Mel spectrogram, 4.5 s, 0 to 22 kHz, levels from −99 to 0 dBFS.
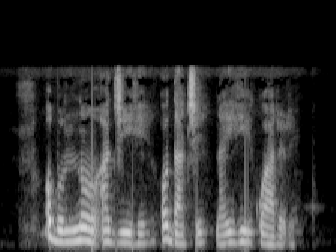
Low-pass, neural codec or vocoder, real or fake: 7.2 kHz; none; real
